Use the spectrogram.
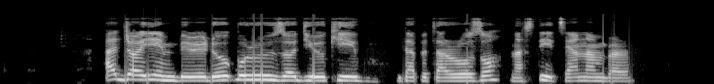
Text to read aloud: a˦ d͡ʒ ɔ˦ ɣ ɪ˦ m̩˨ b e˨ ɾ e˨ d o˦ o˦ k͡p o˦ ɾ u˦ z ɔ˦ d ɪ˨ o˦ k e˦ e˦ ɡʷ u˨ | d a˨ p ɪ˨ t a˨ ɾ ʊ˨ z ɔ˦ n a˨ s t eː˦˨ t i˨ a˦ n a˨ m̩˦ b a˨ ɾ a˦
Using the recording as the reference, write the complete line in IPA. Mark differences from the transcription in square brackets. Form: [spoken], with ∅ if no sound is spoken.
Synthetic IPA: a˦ d͡ʒ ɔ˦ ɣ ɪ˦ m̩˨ b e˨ ɾ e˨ d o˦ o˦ k͡p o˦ ɾ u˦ z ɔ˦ d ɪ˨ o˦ k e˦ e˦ ɡʷ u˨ | d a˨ p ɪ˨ t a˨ ɾ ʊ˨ z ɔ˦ n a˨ s t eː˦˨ t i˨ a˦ n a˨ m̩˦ b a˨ ɾ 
